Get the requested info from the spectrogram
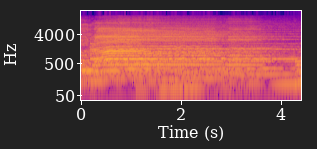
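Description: A church worship group singing a slow song together on long held notes; a new line starts at the outset and is held for nearly four seconds.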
